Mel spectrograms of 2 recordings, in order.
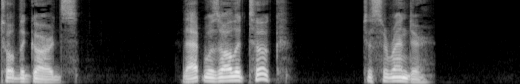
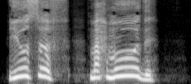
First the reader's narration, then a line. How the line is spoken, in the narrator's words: Mahmoud's mother cried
